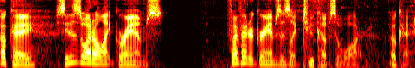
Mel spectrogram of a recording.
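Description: The speech moves at a fairly quick pace yet has long, frequent pauses. The recording is very clean with a silent background. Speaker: podcast co-host. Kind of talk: casual chat.

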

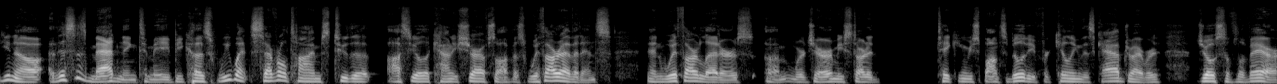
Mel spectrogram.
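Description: A man uses an ordinary speaking voice with an American accent, at medium pitch with ordinary pitch variation and a fairly quick pace. The recording is very clean and silent in the background, with a dry, close sound and no echo. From upstate New York. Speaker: author and podcast host. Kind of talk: casual interview.

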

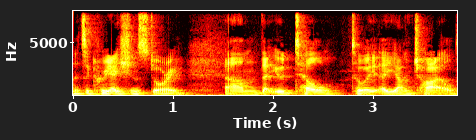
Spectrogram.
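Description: A man with an Australian accent speaks at a medium pitch with ordinary pitch variation. There is audible room echo and noticeable background noise. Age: 30s. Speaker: diplomat. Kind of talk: interview. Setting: video call.

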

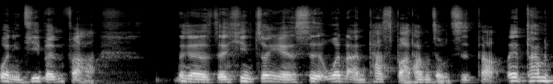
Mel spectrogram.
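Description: A man speaks in a dark, mellow tone. His pace is moderate. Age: 50s. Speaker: law professor. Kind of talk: casual chat. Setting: overseas call.

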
